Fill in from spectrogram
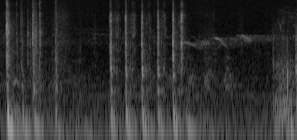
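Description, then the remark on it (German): Quick bursts of typing on a computer keyboard while enlarging a picture on screen: a cluster of crisp clicks at the start, then a steady run of sharp keystrokes, followed by a faint thin tone as the tapping stops. “Doch, jetzt lass mich mal an den Rechner, damit ich das Bild von Celia Barrow vergrößern kann.”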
